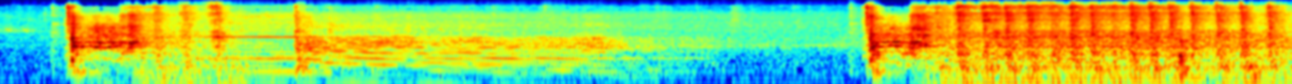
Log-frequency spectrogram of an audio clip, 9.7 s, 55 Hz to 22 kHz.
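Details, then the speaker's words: 1962 Ford Thunderbird Landau, sat several years: starter cranks steadily, engine coughs as if wanting to fire but never catches, starter not staying engaged; no start from fuel starvation, failed mechanical fuel pump. "So now for my next party trick, I'm going to take the fuel line off the carburetor and see if it's actually pumping gas."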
